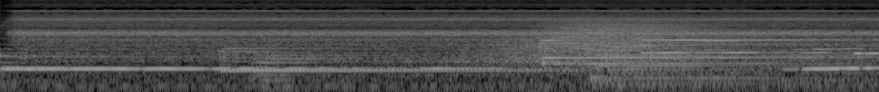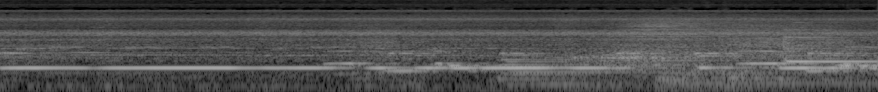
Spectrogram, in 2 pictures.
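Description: Live ensemble improvising slow, ambient music: long held notes that change pitch every few seconds, with more notes layering in about halfway through.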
